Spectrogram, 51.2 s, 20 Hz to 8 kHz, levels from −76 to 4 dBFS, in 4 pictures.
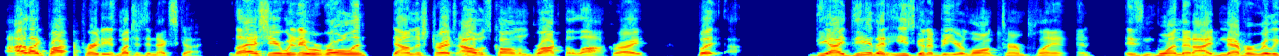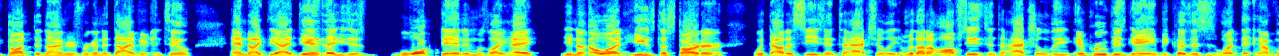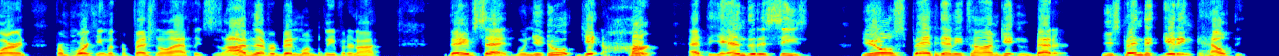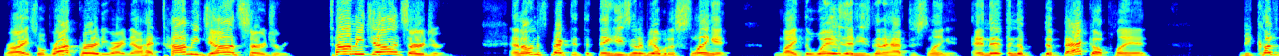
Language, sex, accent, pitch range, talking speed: English, male, American, 145-205 Hz, 200 wpm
